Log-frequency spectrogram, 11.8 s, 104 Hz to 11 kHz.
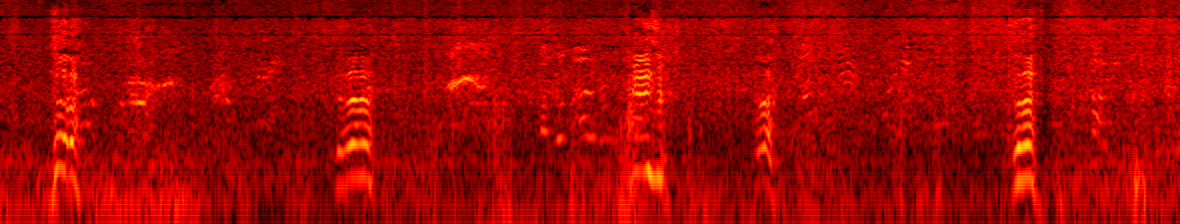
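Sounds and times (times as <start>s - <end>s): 
steady roar of rushing water: 0.0s - 11.7s
wind: 0.0s - 11.7s
people shouting and screaming while running from rushing water: 0.7s - 2.4s, 3.4s - 5.2s
speech: 3.4s - 3.9s, 5.5s - 7.0s, 7.6s - 8.2s, 10.1s - 11.2s.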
